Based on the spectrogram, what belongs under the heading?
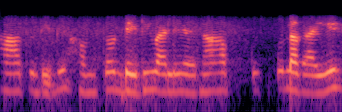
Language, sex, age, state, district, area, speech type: Hindi, female, 18-30, Madhya Pradesh, Jabalpur, urban, conversation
